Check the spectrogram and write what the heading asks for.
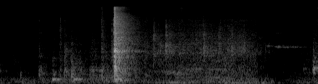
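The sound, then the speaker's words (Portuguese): A door is opened: a few soft handle rattles, then one sharp latch clack that fades into a low rumble. The sound is fairly quiet overall, with no one talking. “deixa eu abrir a porta pra Maria aqui”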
